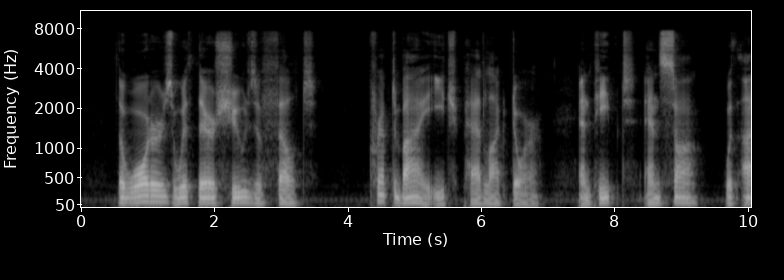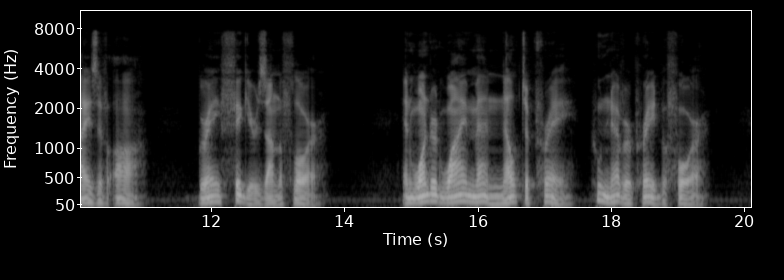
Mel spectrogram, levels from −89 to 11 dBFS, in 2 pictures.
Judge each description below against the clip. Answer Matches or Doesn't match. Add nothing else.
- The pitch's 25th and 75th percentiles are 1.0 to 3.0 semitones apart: Doesn't match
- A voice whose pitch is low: Matches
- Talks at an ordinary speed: Doesn't match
